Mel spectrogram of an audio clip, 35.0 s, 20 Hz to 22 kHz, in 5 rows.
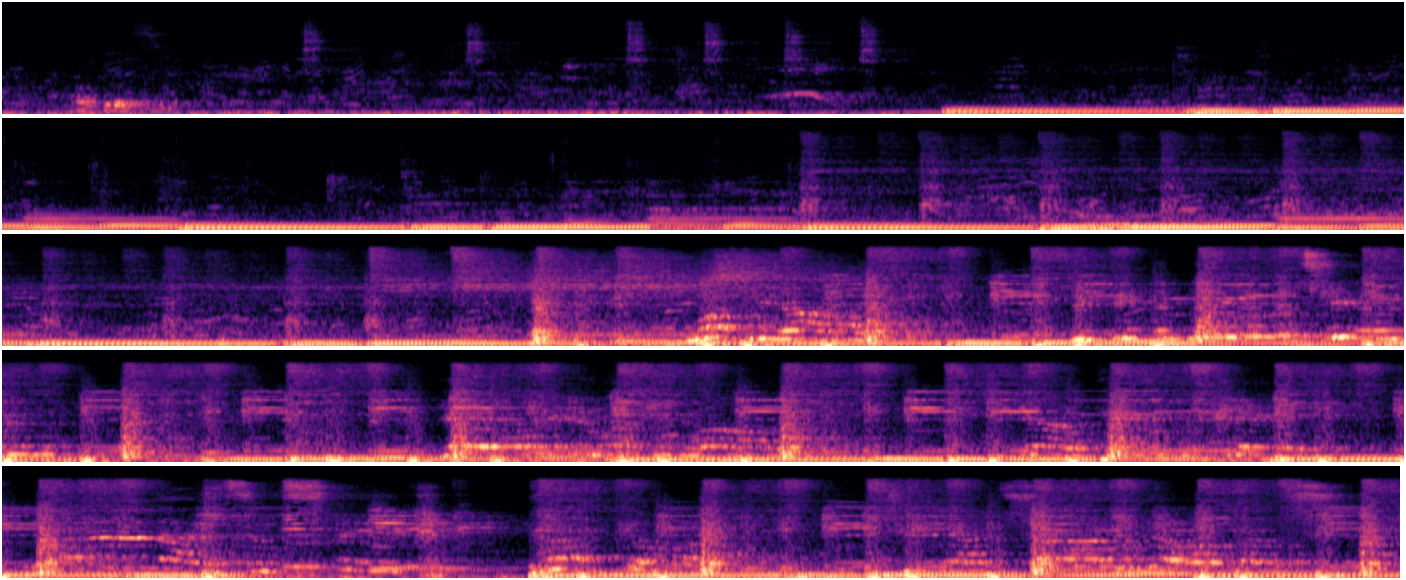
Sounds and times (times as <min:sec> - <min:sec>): Punk rock: 0:10.6 - 0:35.0
Singing: 0:16.6 - 0:21.8, 0:23.0 - 0:35.0.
